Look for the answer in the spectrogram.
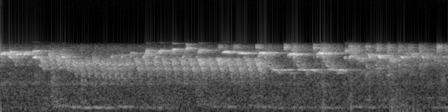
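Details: Canary singing a continuous run of fast rolling trills, bright and high, with phrases shifting in speed and pitch; low faint hum beneath.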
